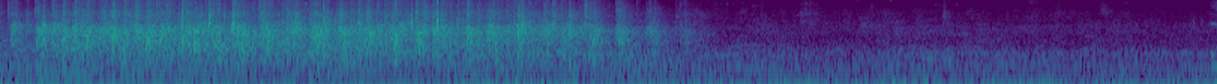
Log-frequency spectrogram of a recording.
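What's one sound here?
A young woman speaks calmly into a microphone through loudspeakers in a large hall.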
